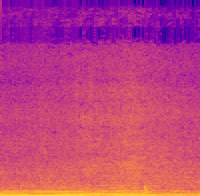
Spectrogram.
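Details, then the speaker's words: Suzuki Every on test drive after engine overhaul replacing worn valves, guides and seats; engine pulls smoothly up through the revs with even steady note, no knocks or ticks; healthy. "और गाड़ी की हम test drive ले रहे हैं। गाड़ी माशाल्लाह बिल्कुल यस हो गई है।"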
